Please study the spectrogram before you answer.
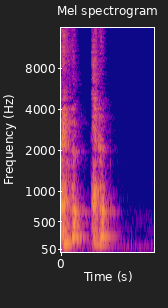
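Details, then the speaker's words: Two quick, harsh, slightly wet cough bursts in a small room, typical of a productive cough, from a female who has had a cough for eight days. "the only good thing about having a cough is the muscles that it works out I'm seriously getting the core training of a lifetime here"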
